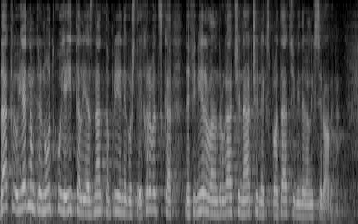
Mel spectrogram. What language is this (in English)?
Croatian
